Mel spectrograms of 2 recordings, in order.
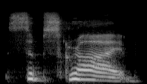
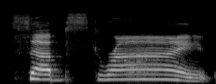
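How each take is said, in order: First: It is said in a haughty British accent. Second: It is said in her plain accent.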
